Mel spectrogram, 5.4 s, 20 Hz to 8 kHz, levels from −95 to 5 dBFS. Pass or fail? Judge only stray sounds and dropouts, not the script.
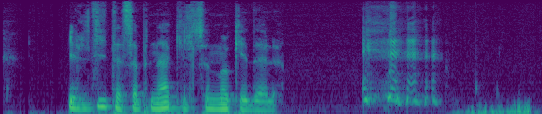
fail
